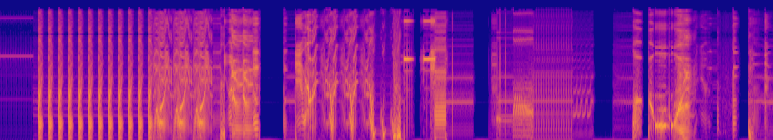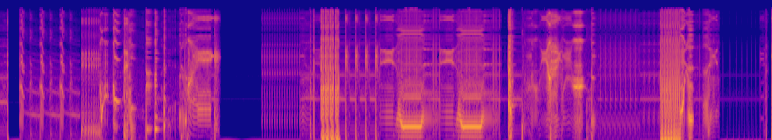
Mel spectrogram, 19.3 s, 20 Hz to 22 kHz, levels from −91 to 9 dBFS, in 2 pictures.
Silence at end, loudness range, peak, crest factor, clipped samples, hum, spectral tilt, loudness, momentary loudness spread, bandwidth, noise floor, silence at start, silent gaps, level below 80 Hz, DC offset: 0.65 s; 7 LU; 0 dBFS; 20 dB; under 0.1%; none; -2.5 dB/octave; -19 LUFS; 17 LU; 17 kHz; -61 dBFS; 0.5 s; none; -38 dBFS; under 0.1%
